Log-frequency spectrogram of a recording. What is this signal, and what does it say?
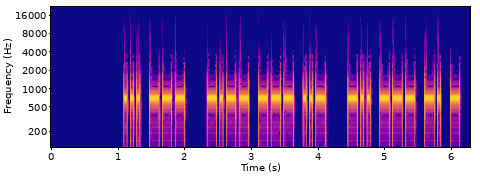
Morse code, heard as a keyed tone, about 25 wpm, 700 Hz. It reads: SO YOU DONT
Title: Sentences from Top 1000 Words 25wpm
